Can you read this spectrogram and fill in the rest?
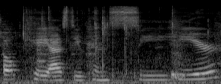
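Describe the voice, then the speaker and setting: A woman's voice: medium pitch, fairly even intonation, slow pace, background noise. A woman unboxing candy on camera in a casual vlog, joking and pretending to be scared. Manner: playful, mock-scared squeals and jokes. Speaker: vlogger. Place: indoors at a table. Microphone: phone camera held over a table.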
